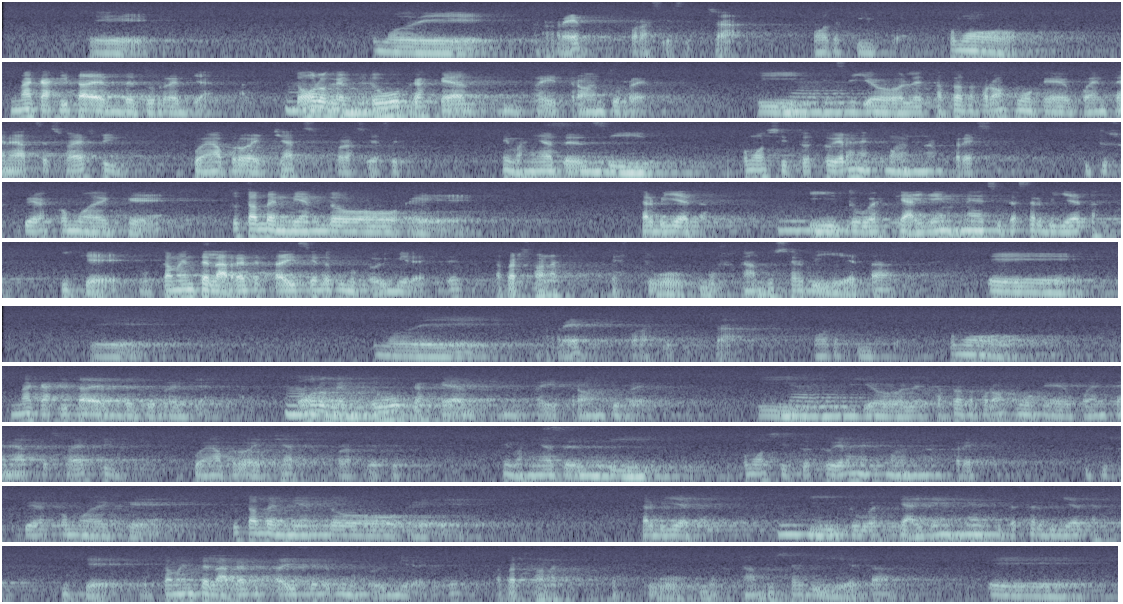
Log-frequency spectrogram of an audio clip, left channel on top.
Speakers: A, on the left; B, on the right.
A: eh, como de red, por así decirlo. O sea, ¿cómo te explico? como una cajita de, de tu red ya. O sea,
B: Ajá.
A: todo lo que tú buscas queda registrado en tu red. Y
B: Claro,
A: qué sé yo, estas plataformas como que pueden tener acceso a eso y pueden aprovecharse, por así decirlo. Imagínate
B: sí.
A: si es como si tú estuvieras en, como en una empresa y tú supieras como de que tú estás vendiendo eh, servilletas
B: ujú,
A: y tú ves que alguien necesita servilletas y que justamente la red te está diciendo como que, oye, mira, este- esta persona estuvo buscando servilletas eh,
